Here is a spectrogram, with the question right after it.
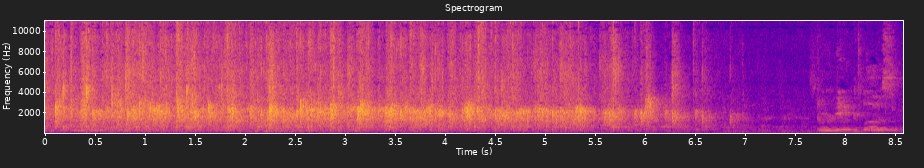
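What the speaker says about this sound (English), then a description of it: "Please, round of applause for them." Audience applause for event sponsors at a young entrepreneur convention, a dense sustained clapping from a large crowd that fades toward the end as a voice begins speaking.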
